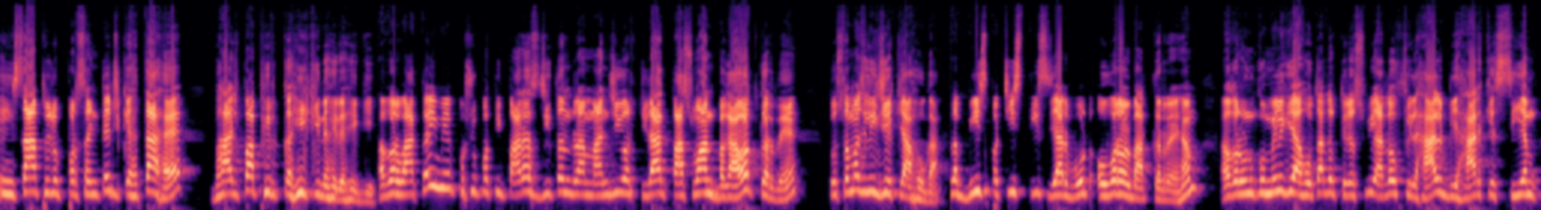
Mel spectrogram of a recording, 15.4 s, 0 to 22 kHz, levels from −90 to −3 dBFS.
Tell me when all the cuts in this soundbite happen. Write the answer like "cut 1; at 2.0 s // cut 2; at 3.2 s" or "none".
cut 1; at 3.6 s // cut 2; at 9.5 s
